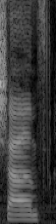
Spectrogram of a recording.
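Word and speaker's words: seans: The pronunciation of Shans is the same as Shans. Like chance, but with a sh at the start.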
